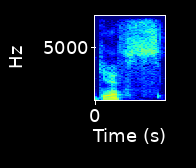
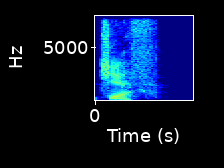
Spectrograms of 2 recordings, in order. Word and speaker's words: GIF: So, I've been working on that and gifts, and I will be for the next couple weeks. So, that's me. – So, you pronunciate it GIF instead of JIF? – Yes.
